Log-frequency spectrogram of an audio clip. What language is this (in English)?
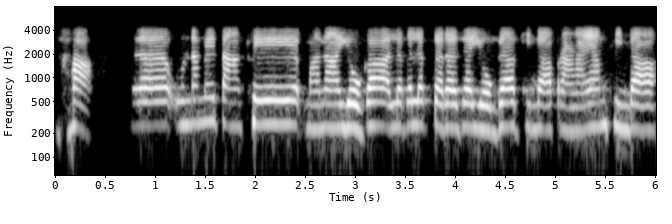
Sindhi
